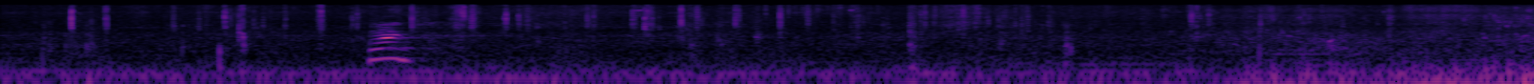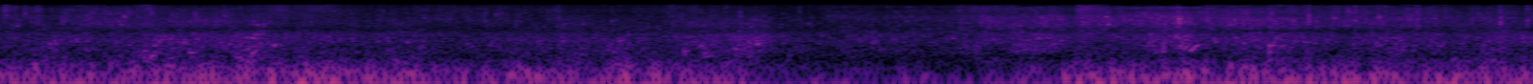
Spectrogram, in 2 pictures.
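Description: Wind buffeting the microphone in gusts, starting about four seconds in. Before it, a faint low hum with a brief wavering high-pitched call about a second in.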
